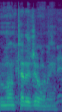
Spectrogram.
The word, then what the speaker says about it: Monteriggioni: In Monteriggioni, that's how you say it.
